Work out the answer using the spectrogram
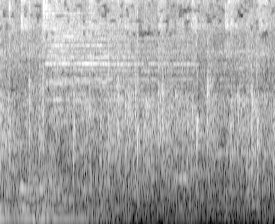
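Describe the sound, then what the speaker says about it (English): A church audience claps together during a service, a dense, fairly loud burst of many hands with a voice faintly audible underneath. "Can somebody clap for Jesus?"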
